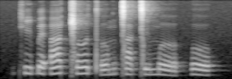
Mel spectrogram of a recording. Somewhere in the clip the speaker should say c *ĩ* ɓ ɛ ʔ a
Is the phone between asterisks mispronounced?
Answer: yes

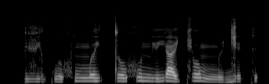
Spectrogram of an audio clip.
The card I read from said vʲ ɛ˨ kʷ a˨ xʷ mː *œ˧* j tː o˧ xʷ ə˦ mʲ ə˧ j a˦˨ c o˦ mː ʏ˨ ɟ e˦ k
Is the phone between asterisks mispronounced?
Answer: yes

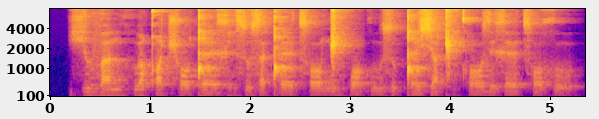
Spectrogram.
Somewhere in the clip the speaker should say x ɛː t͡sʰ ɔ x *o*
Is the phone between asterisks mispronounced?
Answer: no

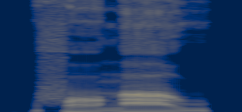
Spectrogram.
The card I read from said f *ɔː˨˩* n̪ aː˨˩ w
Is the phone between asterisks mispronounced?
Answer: no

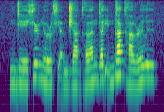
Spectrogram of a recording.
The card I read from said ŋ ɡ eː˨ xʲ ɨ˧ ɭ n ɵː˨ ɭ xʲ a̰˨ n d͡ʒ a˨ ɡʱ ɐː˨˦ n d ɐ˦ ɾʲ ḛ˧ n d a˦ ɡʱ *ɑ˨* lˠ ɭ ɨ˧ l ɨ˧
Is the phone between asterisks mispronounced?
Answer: yes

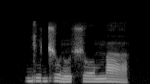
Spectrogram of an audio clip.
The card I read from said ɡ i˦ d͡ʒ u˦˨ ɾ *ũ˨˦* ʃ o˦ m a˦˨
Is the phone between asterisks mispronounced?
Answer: yes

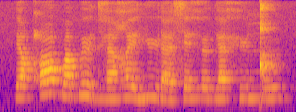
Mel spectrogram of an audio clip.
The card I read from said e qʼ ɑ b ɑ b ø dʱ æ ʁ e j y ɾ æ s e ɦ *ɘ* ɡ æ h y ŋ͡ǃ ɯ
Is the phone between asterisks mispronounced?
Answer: yes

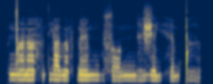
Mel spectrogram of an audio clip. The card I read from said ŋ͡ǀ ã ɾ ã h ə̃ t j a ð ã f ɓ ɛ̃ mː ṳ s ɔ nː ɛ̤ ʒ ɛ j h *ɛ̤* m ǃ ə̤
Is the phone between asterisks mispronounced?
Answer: yes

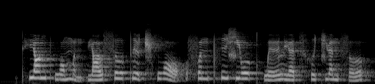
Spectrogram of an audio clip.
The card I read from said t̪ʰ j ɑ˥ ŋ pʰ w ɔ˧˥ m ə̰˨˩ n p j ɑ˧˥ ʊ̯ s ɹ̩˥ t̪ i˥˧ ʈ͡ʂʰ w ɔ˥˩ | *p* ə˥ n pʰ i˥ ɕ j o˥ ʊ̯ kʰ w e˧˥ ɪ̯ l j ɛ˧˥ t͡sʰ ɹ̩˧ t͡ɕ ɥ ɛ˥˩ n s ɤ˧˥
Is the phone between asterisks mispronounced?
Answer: yes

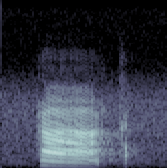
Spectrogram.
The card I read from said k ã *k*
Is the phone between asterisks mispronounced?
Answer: no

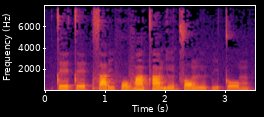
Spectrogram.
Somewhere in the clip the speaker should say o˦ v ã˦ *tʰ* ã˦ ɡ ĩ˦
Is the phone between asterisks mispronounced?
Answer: no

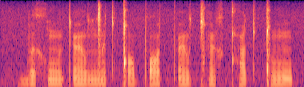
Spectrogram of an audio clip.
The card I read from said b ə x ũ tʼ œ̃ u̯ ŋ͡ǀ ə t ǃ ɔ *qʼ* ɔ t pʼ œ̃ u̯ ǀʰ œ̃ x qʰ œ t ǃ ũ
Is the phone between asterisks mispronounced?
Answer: yes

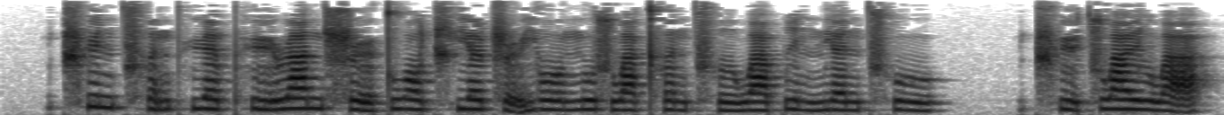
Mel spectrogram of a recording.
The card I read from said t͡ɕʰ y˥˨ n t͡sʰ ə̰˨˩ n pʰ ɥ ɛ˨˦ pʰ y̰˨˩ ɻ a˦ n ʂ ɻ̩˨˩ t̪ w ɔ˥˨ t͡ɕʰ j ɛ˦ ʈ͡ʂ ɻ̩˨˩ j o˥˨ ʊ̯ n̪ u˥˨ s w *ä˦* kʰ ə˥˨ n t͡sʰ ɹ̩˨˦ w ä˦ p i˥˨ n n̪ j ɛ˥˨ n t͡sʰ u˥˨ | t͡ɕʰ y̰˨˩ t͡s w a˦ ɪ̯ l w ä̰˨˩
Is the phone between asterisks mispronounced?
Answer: no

